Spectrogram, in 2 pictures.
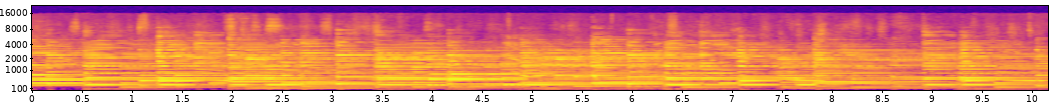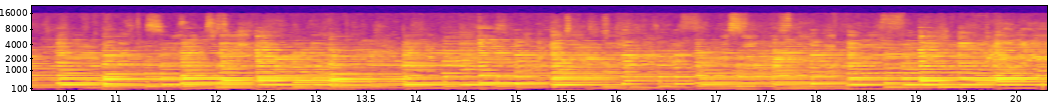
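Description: Instrumental piano music played without voices, a steady run of notes and chords.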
